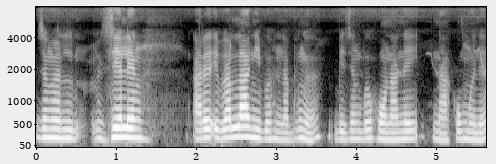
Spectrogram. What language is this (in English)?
Bodo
